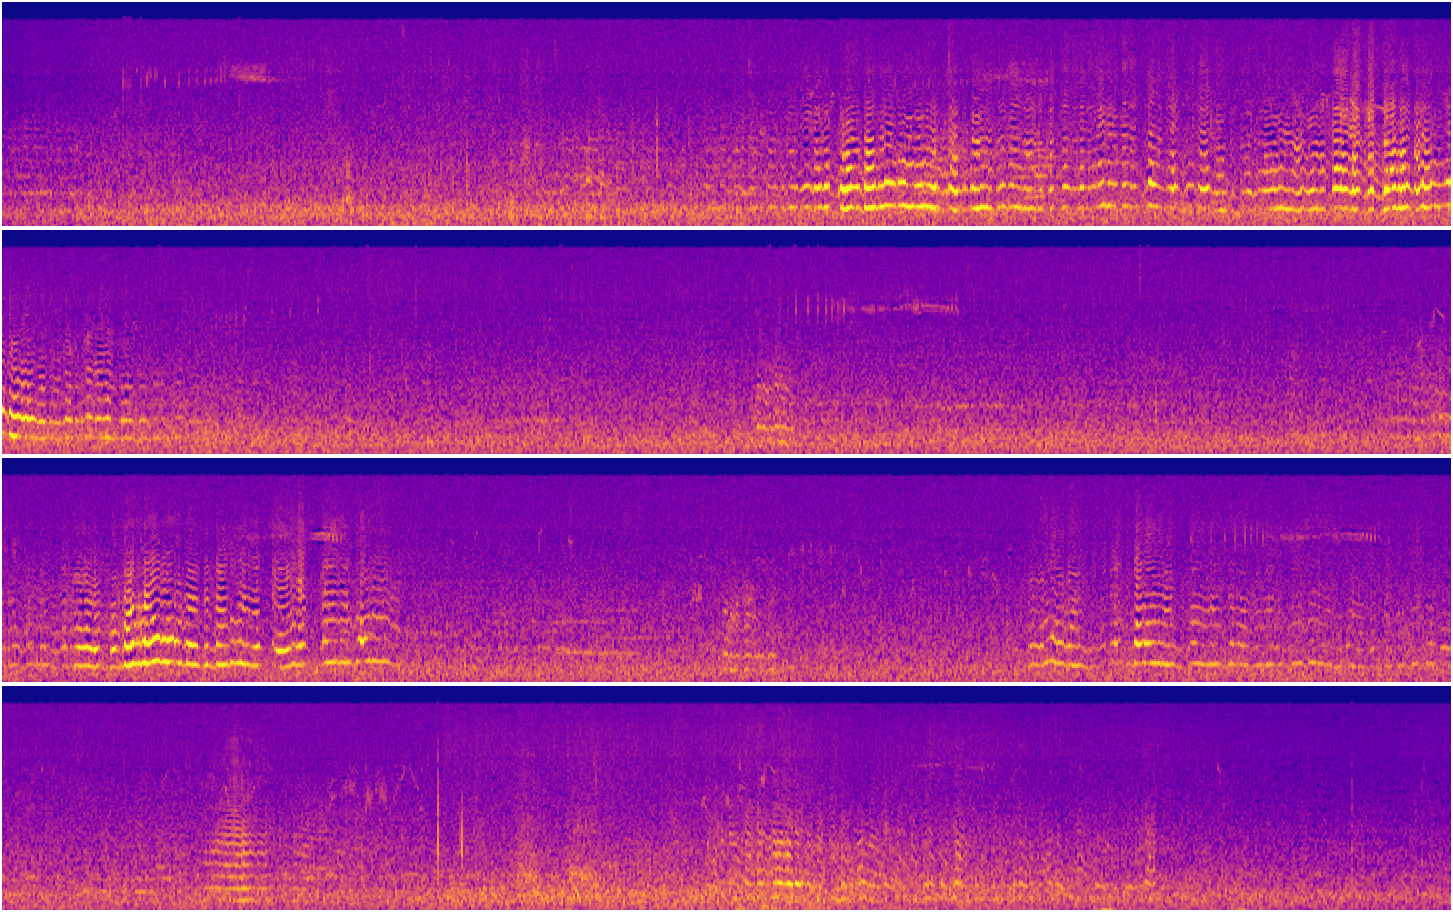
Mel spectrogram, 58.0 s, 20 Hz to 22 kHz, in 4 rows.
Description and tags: Sandwasps (Bembix) flying close to the ground on a windy day, birds in background. Rycote windshield > Sennheiser K6-ME62+K6-ME66 > Shure FP24 > iRiver H120. Unprocessed / Avispas volando muy cerca del suelo un día de mucho viento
